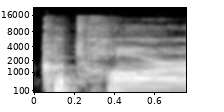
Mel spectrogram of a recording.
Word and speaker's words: Qatar: 400 jet engines to Qatar. I'm sorry, Qatar. I've had some people got on get on my case about the way I I pronounce cutter.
